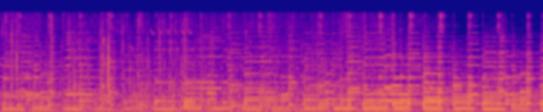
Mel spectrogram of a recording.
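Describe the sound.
Hooves clip-clopping as horses are ridden, a rhythmic beat that runs steadily throughout, layered over a musical backing of sustained tonal notes.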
